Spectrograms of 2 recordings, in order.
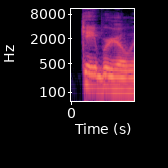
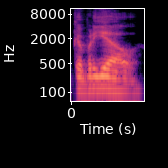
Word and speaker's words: Gabriel: and he was like why do you say your name Gabriel instead of Gabrielle like the Portuguese pronunciation I was like oh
